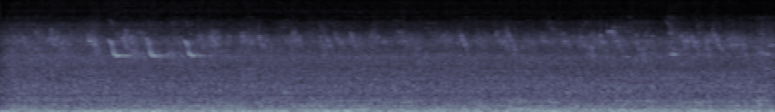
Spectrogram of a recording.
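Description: Small birds chirping over a steady low outdoor rumble, with three clear down-slurred calls about a second in and scattered short chirps after.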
